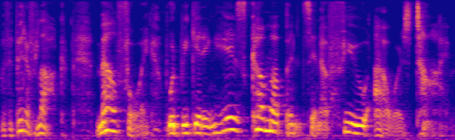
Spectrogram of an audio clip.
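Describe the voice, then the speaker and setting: Female audiobook reader, lower-leaning voice, expressive storytelling with wide, lively intonation.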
